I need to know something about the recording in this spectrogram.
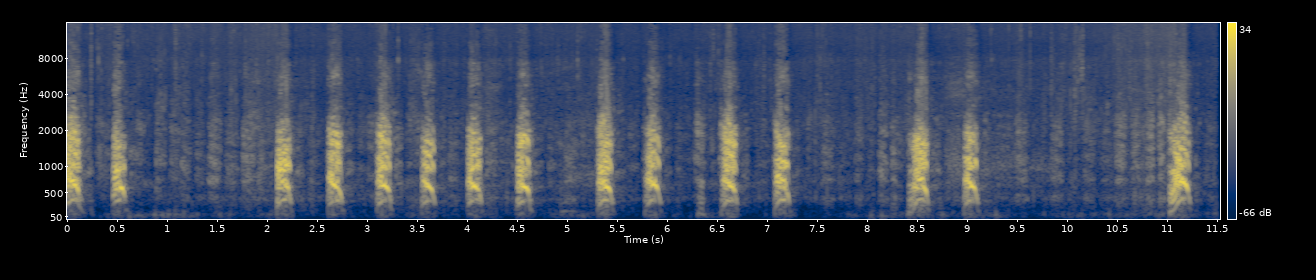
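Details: German Shepherds Nico and Zeeva out on a winter wander; a steady run of sharp, clipped barks, roughly two per second in bursts, pausing briefly then resuming, ending with a deeper, longer bark.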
